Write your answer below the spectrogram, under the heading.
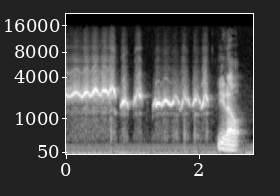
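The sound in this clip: A voice whistles an imitation of a bird's repetitive call. A steady, high warbling tone is broken into several short repeated bursts, followed by a brief voiced sound that falls in pitch.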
